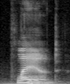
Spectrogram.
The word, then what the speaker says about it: planned: First of them is the pronunciation of the word planned. Planned. Notice how we don't pronounce the letter E, right? So planned.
